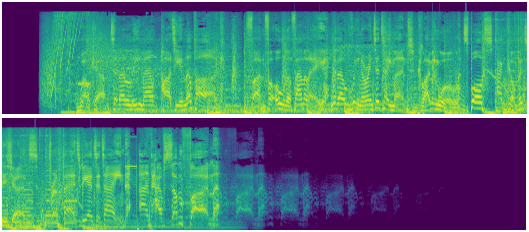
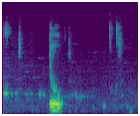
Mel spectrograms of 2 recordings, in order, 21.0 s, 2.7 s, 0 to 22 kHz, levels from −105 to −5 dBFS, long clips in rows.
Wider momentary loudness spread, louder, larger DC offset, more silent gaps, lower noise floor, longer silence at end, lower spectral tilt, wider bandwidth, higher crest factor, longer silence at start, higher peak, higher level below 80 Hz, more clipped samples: second, 5 LU vs 25 LU; first, -11 LUFS vs -25 LUFS; neither; neither; first, under -90 dBFS vs -66 dBFS; first, 5.6 s vs 1.5 s; second, -3.5 dB/octave vs -6 dB/octave; first, 15.5 kHz vs 10.5 kHz; second, 14 dB vs 20 dB; first, 0.75 s vs 0.05 s; first, 0 dBFS vs -10 dBFS; first, -24 dBFS vs -82 dBFS; neither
